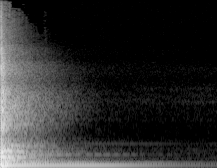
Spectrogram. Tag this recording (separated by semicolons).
industrial; metal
